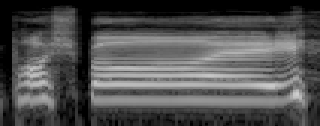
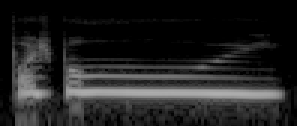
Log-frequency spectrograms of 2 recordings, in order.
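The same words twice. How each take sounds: First: Teasing mock posh. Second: High mock posh. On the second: Teasing posh boy again.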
